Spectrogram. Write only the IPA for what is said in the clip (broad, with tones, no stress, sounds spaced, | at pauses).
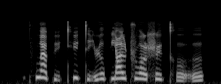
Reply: pʰ w ä˥˩ p y̰˨˩ t̪ʰ y˥˩ t̪ ḭ˨˩ ɻ ɤ˥˩ p j ɑ˥ ʊ̯ ʈ͡ʂ w ɔ˥˧ ʂ ɻ̩˥˩ kʰ o̰˨˩˦ ʊ̯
